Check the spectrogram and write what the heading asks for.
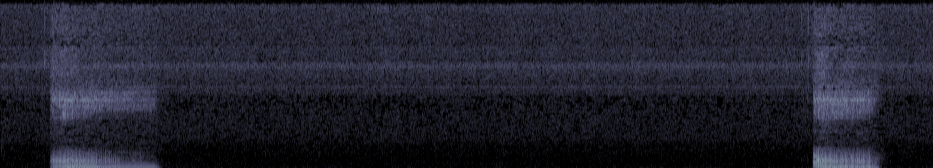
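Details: Snoring: a sleeping dog snoring heavily, with two long, low, rattling snores several seconds apart and quiet in between; the owner describes a sleepless night because of it.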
